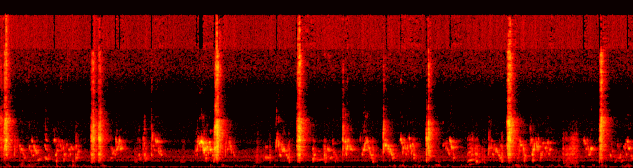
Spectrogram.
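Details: Chattering budgerigars give a run of chirps and squeaky twitters punctuated by sharp clicking bursts every second or so, against a low continuous hum.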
